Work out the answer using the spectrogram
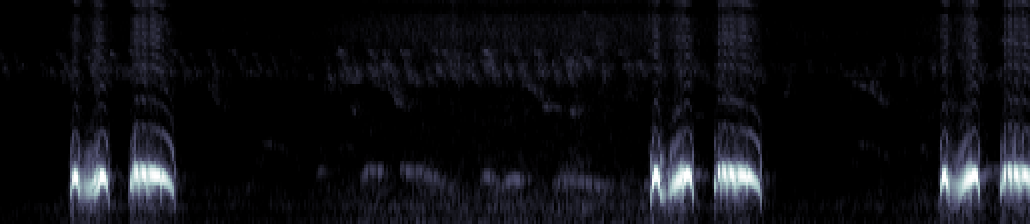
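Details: A female spotted dove, calling to stimulate a male, repeats a phrase of a broken double coo and a long throaty coo three times, with faint soft mutterings in the long gap between the first two.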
